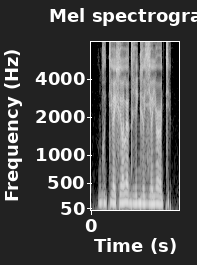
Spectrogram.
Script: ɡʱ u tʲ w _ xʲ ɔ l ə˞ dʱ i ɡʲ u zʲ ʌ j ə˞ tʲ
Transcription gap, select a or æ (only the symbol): æ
